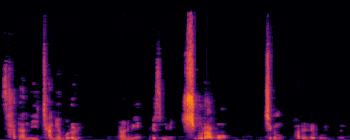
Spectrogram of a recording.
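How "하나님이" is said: ordinary talk, nothing marked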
